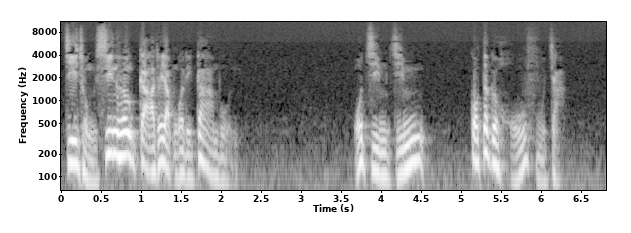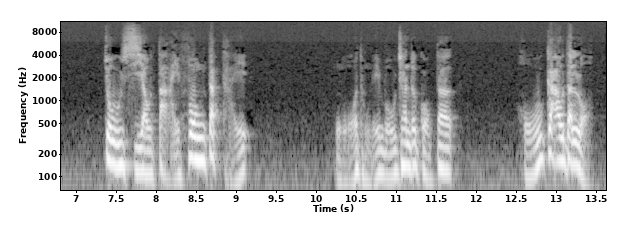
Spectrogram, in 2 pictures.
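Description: A husky, kindly old lord. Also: male voice, mid-range voice, sing-song, darkish tone, exaggerated voice. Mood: contented. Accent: Hong Kong Cantonese. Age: older. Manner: slow, measured, approving. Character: elderly kindly male lord, generous father-in-law. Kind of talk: radio drama acting.

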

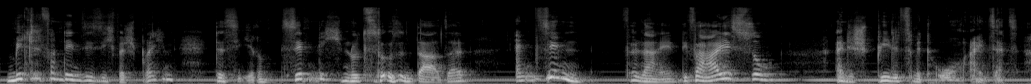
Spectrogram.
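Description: A woman's voice: deep voice, very animated, unhurried, over music, full character voice. An actress playing a worldly, gracious older lady, a former communist, in a radio play, speaking in a genteel, arch, confiding way. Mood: wry, confiding.

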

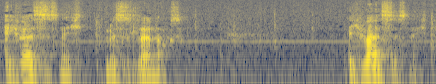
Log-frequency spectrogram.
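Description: A man's voice: very deep voice, lively intonation, moderate pace, creaky, a little hiss or hum, heavily acted. A man playing a dry, probing investigator in a German radio crime drama, speaking in a laconic, understated way. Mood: thoughtful. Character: dry, probing male theatrical agent turned investigator. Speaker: lead actor and narrator.

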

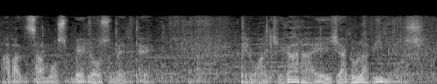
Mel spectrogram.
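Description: A man narrating a seafaring story as a sailor in a radio drama, measured and storytelling. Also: extremely low pitch, sing-song, loud music behind the voice, exaggerated voice. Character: man, sailor recounting a whale hunt.

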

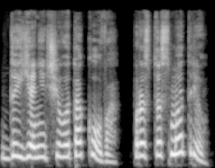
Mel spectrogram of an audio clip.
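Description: A woman's voice: a little high, very animated, normal speed, dry recording, studio quality, pitched above the performer's own voice. A woman voicing a feisty, stubborn young female werewolf trainee in an audiobook, with a blunt manner. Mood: grumbling, defensive. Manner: blunt, grumbling, speaking a foreign tongue brokenly.

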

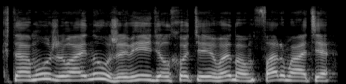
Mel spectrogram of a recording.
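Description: A man's voice: sits high, normal speed, pitched above the performer's own voice, lightly acted. A man voicing a sly, bossy old granny with a folksy, mocking and scolding manner, in a storybook reading. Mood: sly, taunting. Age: older.

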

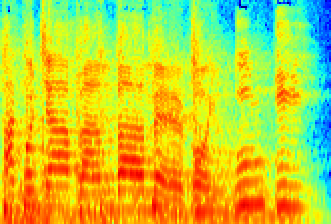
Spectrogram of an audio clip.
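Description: A woman's voice: medium pitch, extremely slow. A woman singing in a festive song recording. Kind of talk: singing in Spanish. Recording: echoey song with loud music.

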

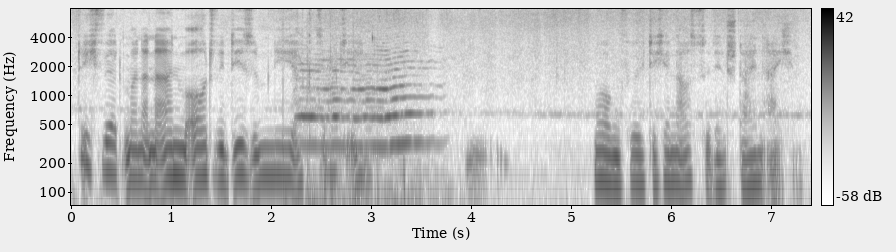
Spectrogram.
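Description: A man's voice: mid-range voice, wildly swooping pitch, normal speed, noisy background. An actor playing a solitary countryman in a radio drama, musing and coaxing as if talking to his animals. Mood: gently musing.

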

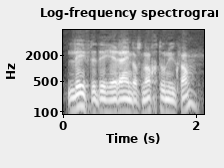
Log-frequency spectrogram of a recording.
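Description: Firm, husky police inspector. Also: male voice, sits low, normal speed. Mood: probing. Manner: formal, authoritative, probing. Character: firm, methodical male police inspector questioning a suspect. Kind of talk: radio drama acting. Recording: dull lo-fi old radio recording.

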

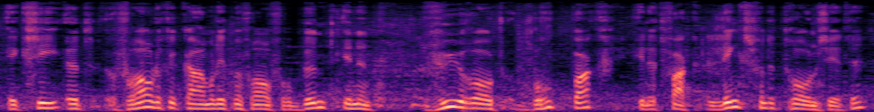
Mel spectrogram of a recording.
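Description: A formal radio reporter, played by a male actor, commentating live on a grand occasion in a radio play. His voice sits at an average male pitch. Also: normal speed, darkish tone, natural voice. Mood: solemn, polished. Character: male radio reporter covering a royal ceremony, formal, later shaken.

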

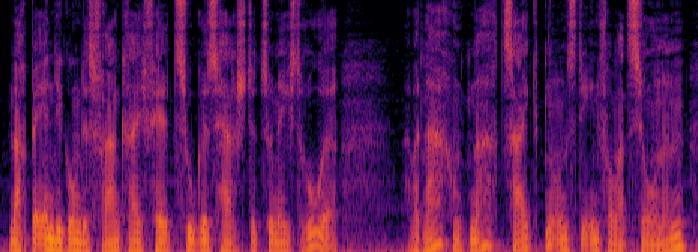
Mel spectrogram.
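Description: Unrepentant war criminal, husky, lively intonation, measured formal memoir narration, radio play. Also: male voice, fairly low pitch, heavily acted. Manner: matter-of-fact, measured formal account.

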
